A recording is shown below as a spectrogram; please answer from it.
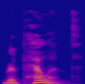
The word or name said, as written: repellent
